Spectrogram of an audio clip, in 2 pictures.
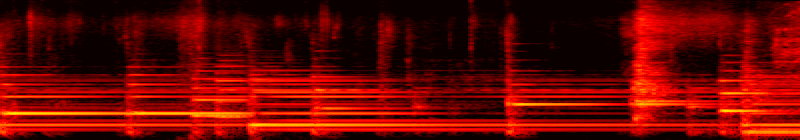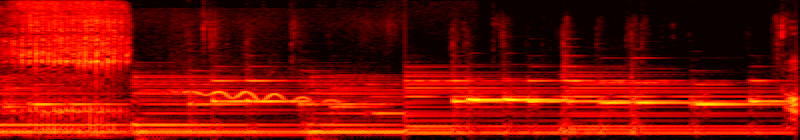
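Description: A Kurzweil digital piano played slowly, with held chords and a simple melody. A lower bass part joins a little before halfway. A short rushing noise sounds just after the bass comes in.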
